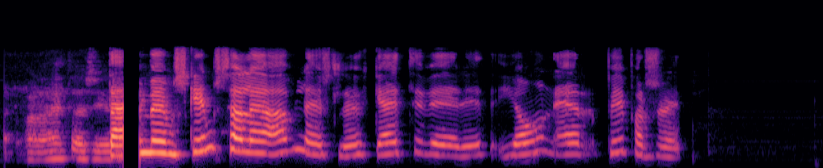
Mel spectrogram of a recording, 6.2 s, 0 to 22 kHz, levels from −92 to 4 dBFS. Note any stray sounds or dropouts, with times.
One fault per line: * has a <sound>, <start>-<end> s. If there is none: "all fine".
* has a dropout, 0.9-1.1 s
